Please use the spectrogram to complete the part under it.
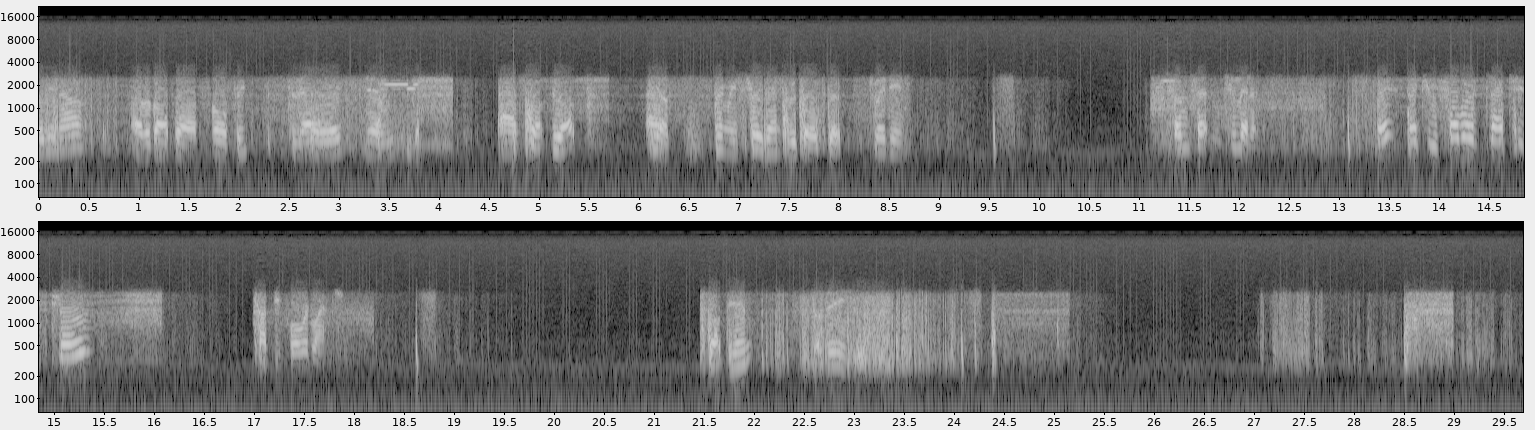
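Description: A man speaks calmly over a crackly radio link, in short bursts.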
